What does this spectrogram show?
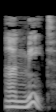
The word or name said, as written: unmeet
